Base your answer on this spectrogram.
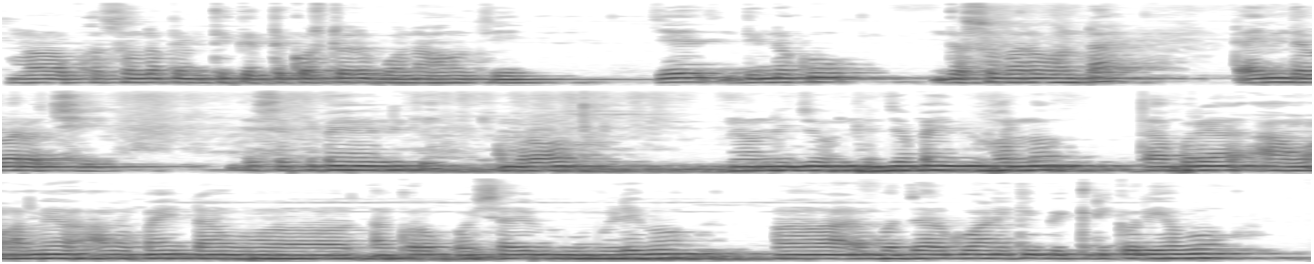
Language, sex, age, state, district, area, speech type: Odia, male, 30-45, Odisha, Koraput, urban, spontaneous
